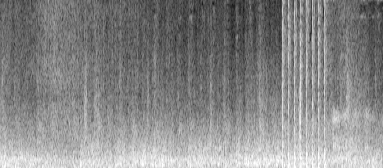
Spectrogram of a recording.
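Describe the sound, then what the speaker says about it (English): Automatic gunfire in the video game Wolfenstein: The New Order, a continuous distant rattle of shots under game noise with a louder, sharper burst of rapid shots near the end. "Oh, that dude's just shooting."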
